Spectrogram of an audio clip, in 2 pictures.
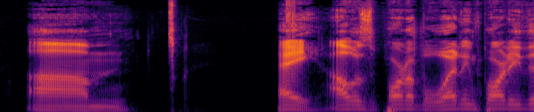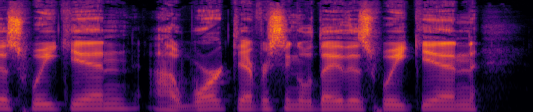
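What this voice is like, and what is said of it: Hoarse, strained voice. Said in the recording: “I'm a little bit hoarse ... I apologize for my voice”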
